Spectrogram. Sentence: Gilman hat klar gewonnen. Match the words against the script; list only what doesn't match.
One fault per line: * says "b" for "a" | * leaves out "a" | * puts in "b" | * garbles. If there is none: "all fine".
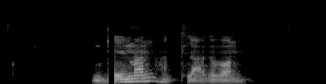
all fine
